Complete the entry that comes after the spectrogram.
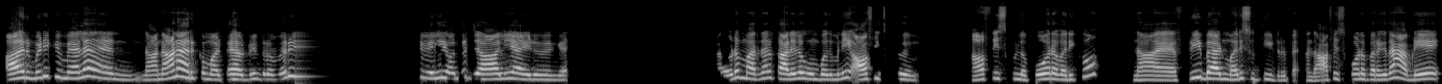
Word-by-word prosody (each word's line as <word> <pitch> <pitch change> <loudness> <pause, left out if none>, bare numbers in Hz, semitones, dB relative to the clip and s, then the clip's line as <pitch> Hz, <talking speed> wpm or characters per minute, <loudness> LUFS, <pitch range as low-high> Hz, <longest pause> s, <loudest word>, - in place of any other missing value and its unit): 6:00 295 +2 +6
மணிக்கு 360 +1 -1
மேலே 345 +7 +4 0.3
ந் - - -8 0.2
நான் 225 +2 -1
நானா 370 - +7
இருக்கமாட்டேன் 240 -4 0
அப்பிடின்றமாரி 245 +8 -2 1.3
வெளிய 300 +3 +1
வந்து 270 - -8
ஜாலியா 250 +3 +3
ஆயிடுவேங்க. 220 -2 -3 1.5
அதோட 210 +9 -2
மறுநாள் 275 +3 -1
காலையில 250 +3 +5
9:00 230 -1 -2
மணி 275 +5 -2 0.2
ஆஃபீஸுக்கும் 240 -4 -3 0.7
ஆஃபீஸ்குள்ளே 245 -2 -5
போற 255 +1 +4
வரைக்கும் 230 - -3 0.4
நான் 205 -1 +1 0.2
ஃப்ரீ 300 +4 -2
பேட் 255 -2 +5
மாரி 225 +5 0
சுத்திட்டு 225 -3 -8
இருப்பேன். 195 - -11
அந்த 180 - -7
ஆஃபீஸ் 260 -1 -7
போன 245 0 -1
பிறகு 225 0 0
தான் 310 - +5
அப்பிடியே 235 +2 +2
245 Hz, 135 wpm, -21 LUFS, 225-275 Hz, 1.5 s, நானா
